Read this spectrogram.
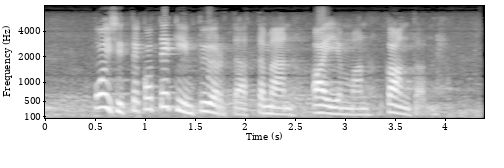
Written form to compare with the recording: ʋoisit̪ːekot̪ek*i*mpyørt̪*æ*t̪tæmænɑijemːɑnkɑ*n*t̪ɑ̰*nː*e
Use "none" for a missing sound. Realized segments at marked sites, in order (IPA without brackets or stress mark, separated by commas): i, æː, n, nː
